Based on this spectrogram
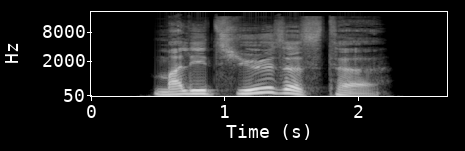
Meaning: inflection of maliziös: 1. strong/mixed nominative/accusative feminine singular superlative degree 2. strong nominative/accusative plural superlative degree
- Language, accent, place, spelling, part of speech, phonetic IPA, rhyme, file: German, Germany, Berlin, maliziöseste, adjective, [ˌmaliˈt͡si̯øːzəstə], -øːzəstə, De-maliziöseste.ogg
